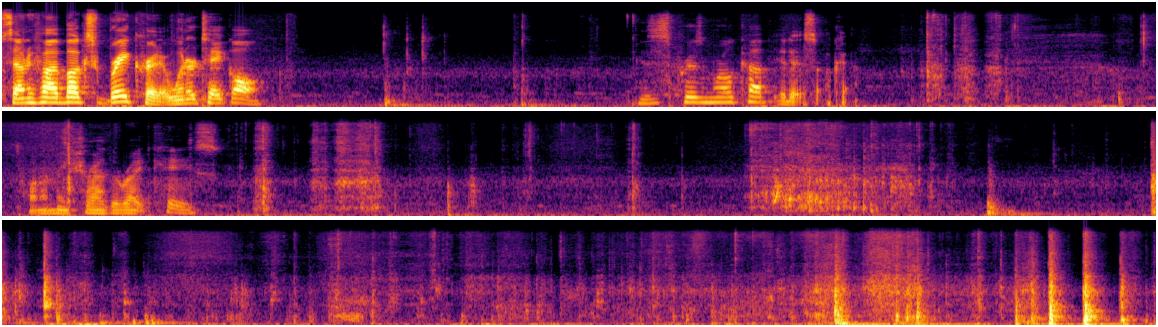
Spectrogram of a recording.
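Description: A cardboard box scrapes and rustles as it is handled.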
